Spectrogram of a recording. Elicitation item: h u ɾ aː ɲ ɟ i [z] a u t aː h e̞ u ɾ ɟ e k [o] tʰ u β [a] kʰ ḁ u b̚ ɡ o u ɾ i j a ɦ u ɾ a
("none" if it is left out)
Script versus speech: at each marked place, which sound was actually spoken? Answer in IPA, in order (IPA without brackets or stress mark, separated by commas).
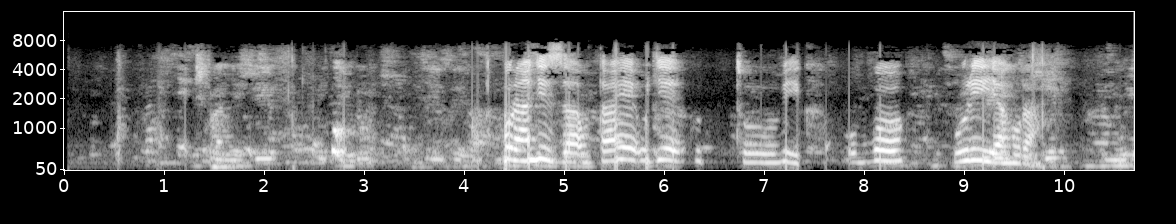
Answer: z, u, i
